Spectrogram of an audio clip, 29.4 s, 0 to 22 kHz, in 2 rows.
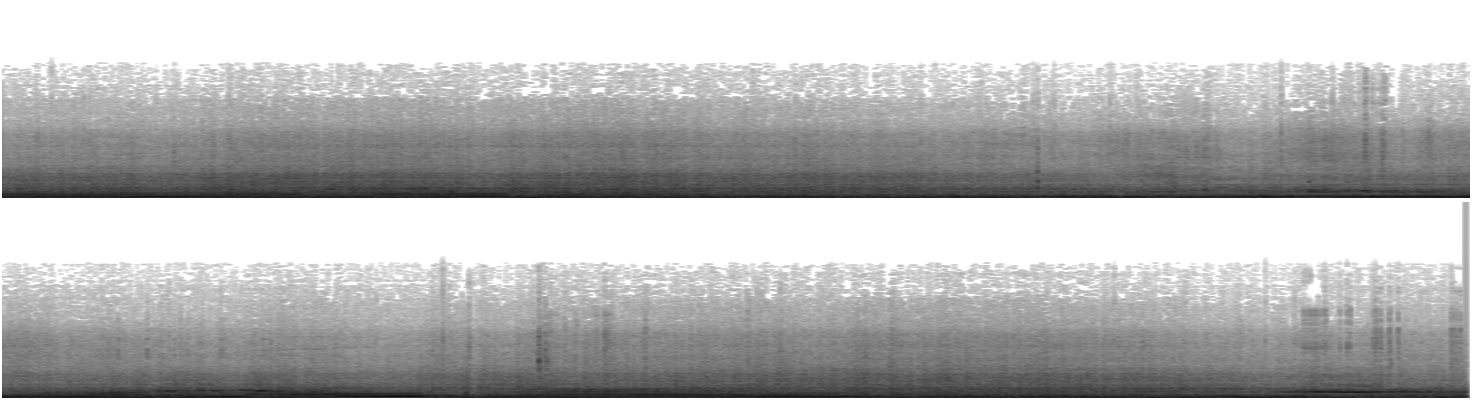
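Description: Toyota Supra Mk2's 5M-E straight-six engine heard from inside the cabin at track pace, its pitch climbing under acceleration and dropping back at each gear change, over and over.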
